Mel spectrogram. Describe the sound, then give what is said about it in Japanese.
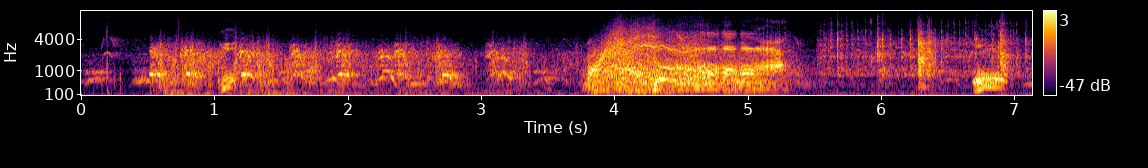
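Dogs barking and yipping in a yard full of dogs and cats, an overlapping chorus of barks with a loud, rough burst of noise partway through. “犬や猫とかがたくさんいますな。”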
